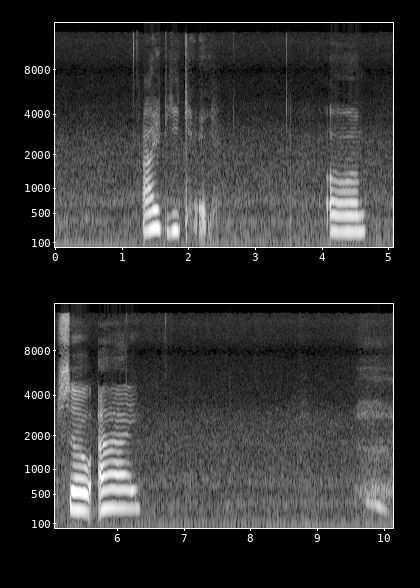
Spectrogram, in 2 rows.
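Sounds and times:
speech: 1.3s - 2.5s, 4.1s - 6.4s
person yawning: 9.6s - 10.1s.

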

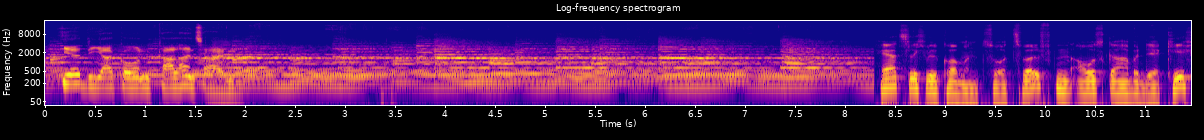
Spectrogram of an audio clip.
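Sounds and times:
bells of St. Maria Magdalena church in Laggenbeck ringing: 0.0s - 8.3s
speech: 0.2s - 3.0s, 8.4s - 11.4s.

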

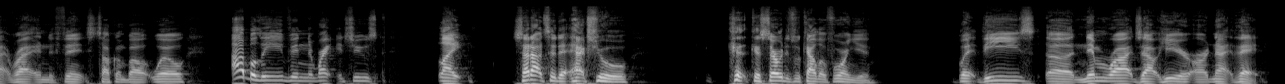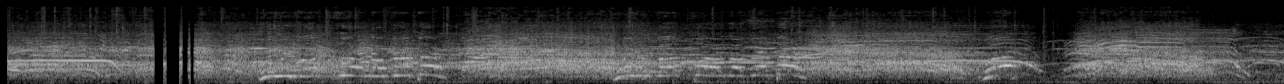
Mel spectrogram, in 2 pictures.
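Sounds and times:
speech: 0.0s - 6.4s, 7.3s - 8.8s, 9.6s - 13.0s
crowd cheering wildly at rally: 12.9s - 25.6s.

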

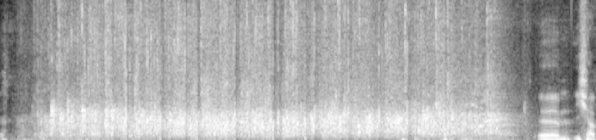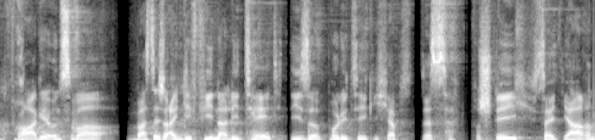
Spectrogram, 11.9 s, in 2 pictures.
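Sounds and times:
speech: 0.0s - 0.3s, 5.4s - 11.9s
audience applause: 0.0s - 5.3s.

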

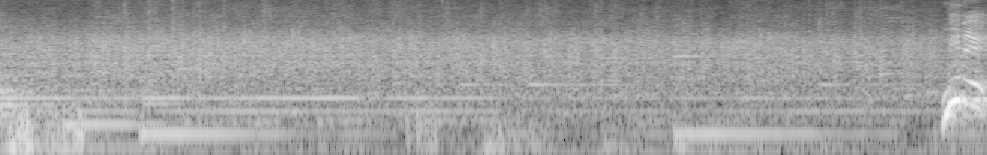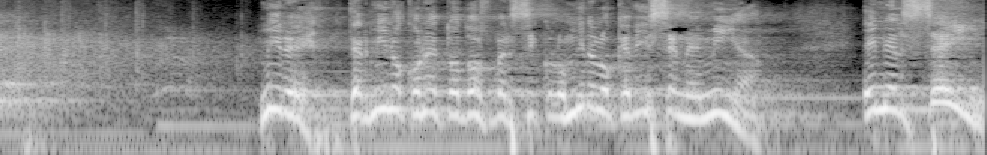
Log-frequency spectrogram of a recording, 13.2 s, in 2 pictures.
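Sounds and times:
audience applause: 0.0s - 8.4s
speech: 6.3s - 6.8s, 8.4s - 11.8s, 12.4s - 13.1s.

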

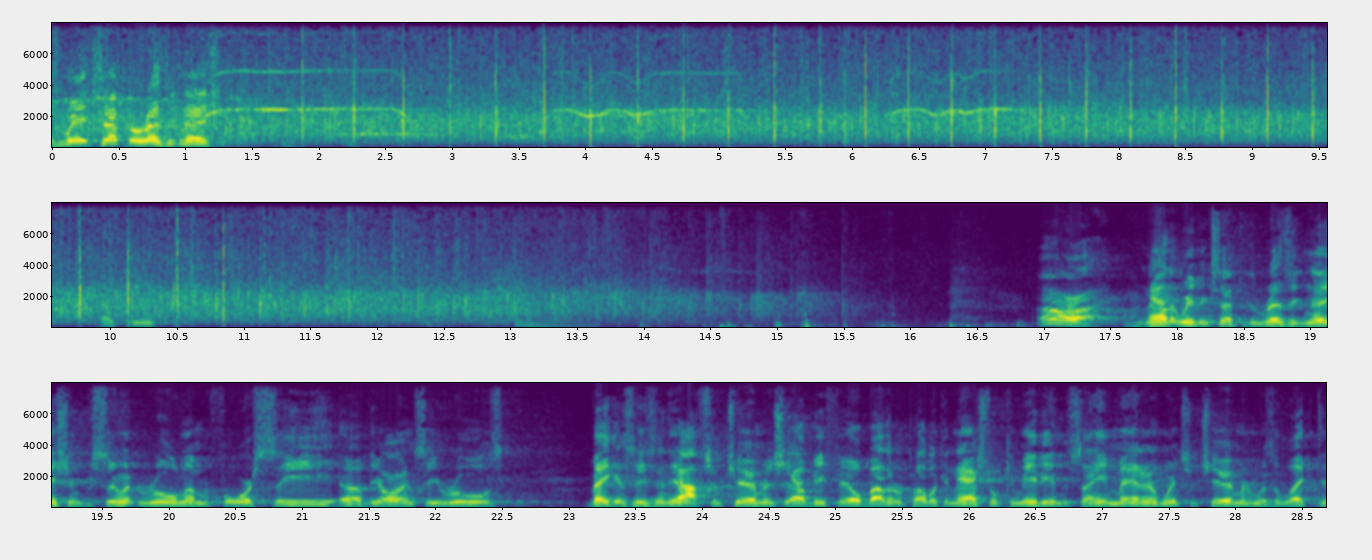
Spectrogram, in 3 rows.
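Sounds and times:
audience applause for the Madam Chairman: 0.0s - 15.7s
speech: 0.1s - 1.5s, 18.2s - 22.6s, 23.2s - 28.6s.

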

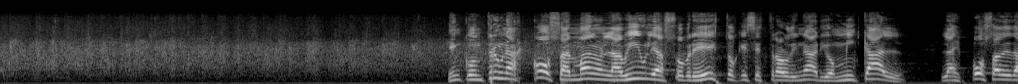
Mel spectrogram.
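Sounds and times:
audience applause: 0.0s - 6.0s
speech: 4.5s - 10.1s.

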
